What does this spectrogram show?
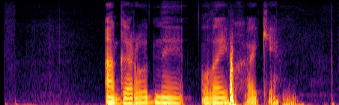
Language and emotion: Russian, neutral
